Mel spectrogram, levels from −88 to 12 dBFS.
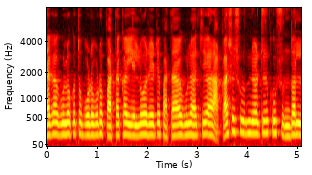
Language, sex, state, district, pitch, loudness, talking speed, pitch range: Bengali, female, Odisha, Malkangiri, 195 Hz, -15 LUFS, 200 wpm, 190-205 Hz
